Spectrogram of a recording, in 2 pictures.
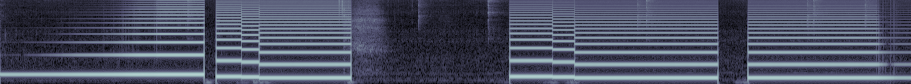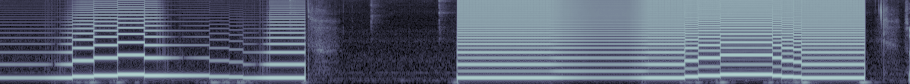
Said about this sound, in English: so it's kind of this distortion effect.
